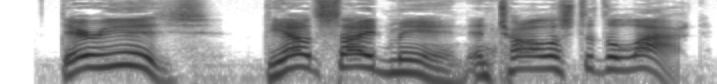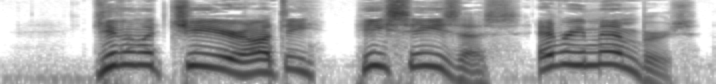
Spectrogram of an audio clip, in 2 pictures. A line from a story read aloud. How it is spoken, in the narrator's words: cried Tom, nearly tumbling off his perch as he waved his hat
